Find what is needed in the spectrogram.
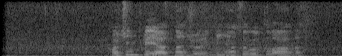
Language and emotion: Russian, positive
